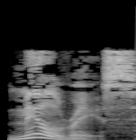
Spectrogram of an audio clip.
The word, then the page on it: millrace: British English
